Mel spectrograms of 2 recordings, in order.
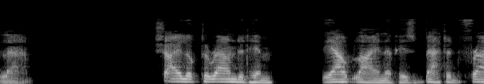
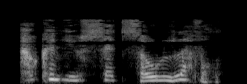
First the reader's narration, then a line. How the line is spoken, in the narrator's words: she whispered at him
